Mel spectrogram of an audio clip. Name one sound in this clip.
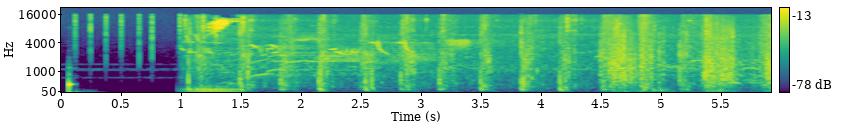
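Footsteps crunch steadily on dry ground.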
